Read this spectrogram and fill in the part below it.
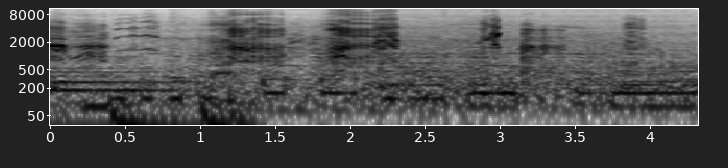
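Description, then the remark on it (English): Loud, harsh squawks from macaws of many varieties close by during a morning feeding session, several birds calling in overlapping bursts with short pauses between, no talking. “In here, there are many varieties of macaws, and I got to go up close during the morning feeding session.”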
